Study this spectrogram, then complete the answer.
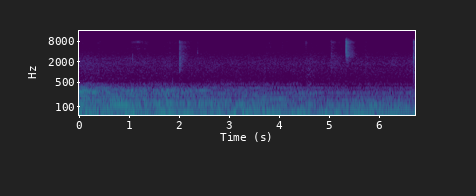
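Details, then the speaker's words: NAD C320 second-hand stereo amplifier, speaker test in quiet room: low steady hum from the left channel while right channel is silent; left output path faulty, humming, repair pending. "suara ee dengung sebelah kiri sini sebelah kiri ada dengungnya nah sebelah kanan sunyi senyapah"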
